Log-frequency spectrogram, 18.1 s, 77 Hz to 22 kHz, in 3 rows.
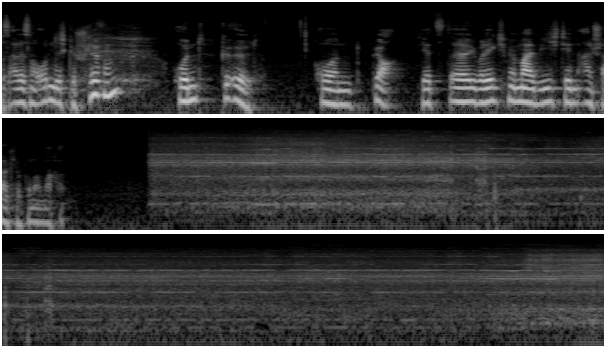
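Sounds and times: electric motor whining: 7.5s - 18.0s.

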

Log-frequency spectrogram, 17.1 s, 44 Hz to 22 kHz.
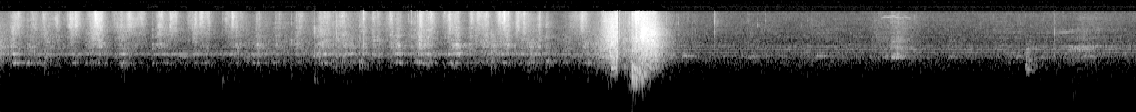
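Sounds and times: paintbrush swishes: 0.0s - 10.0s.

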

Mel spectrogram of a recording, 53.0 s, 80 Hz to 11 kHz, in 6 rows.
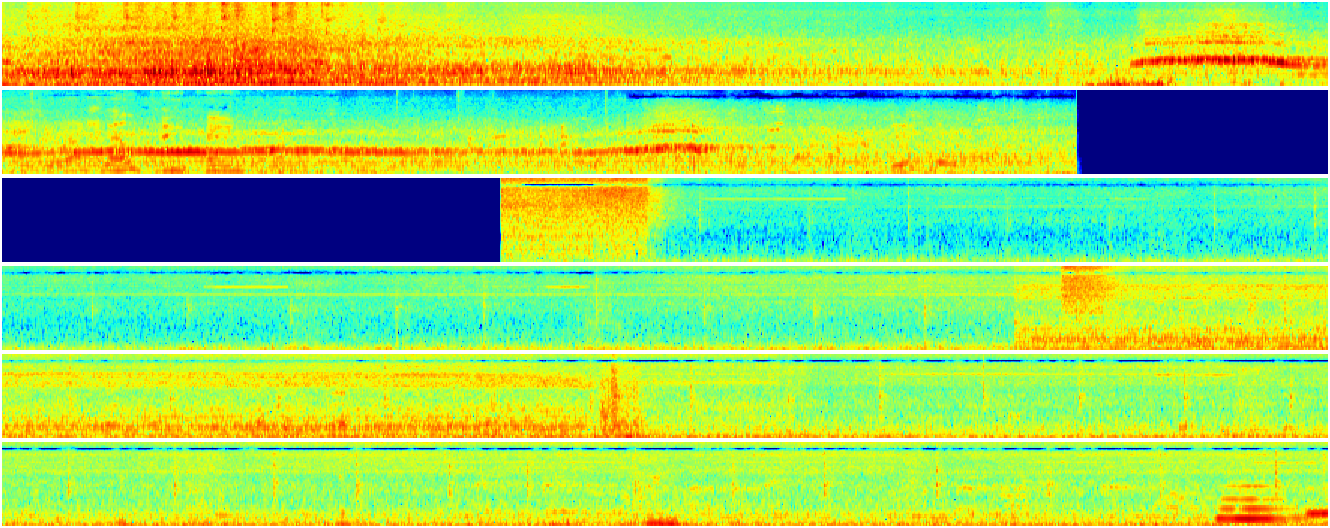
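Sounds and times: steam locomotive rumbling: 0.0s - 14.8s, 27.3s - 53.0s
loud hiss of steam: 21.0s - 22.4s, 33.2s - 53.0s
light ticking: 31.9s - 51.3s
steady low rumble: 33.3s - 52.1s
light regular clicks: 39.2s - 51.3s.

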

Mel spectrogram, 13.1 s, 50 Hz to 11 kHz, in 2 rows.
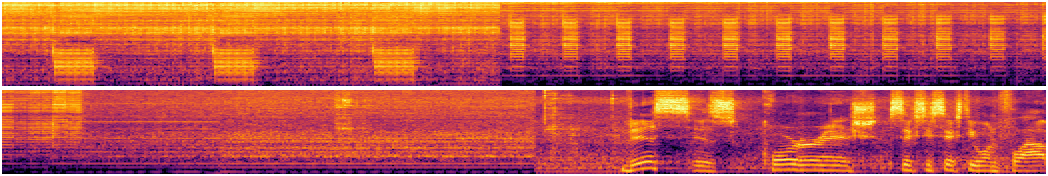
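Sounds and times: welding arc buzzing and pulsing: 0.0s - 7.2s.

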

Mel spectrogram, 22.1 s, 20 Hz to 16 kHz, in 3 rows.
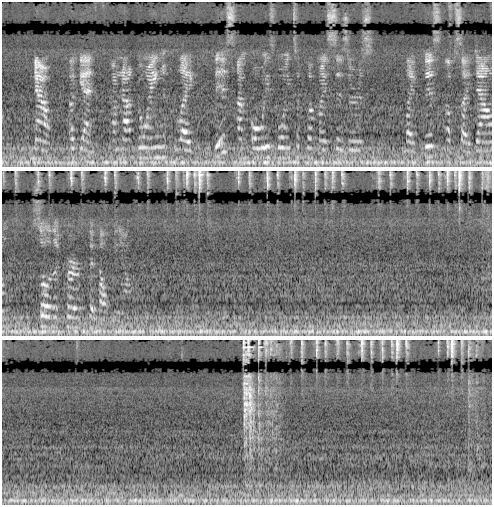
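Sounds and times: mechanical whir with low hum: 0.0s - 22.0s
shears snipping fur: 8.4s - 14.8s.

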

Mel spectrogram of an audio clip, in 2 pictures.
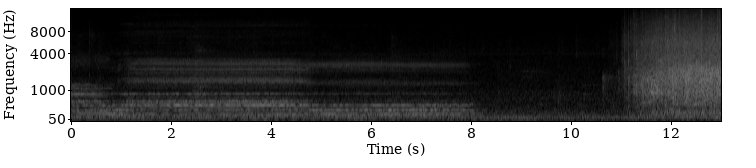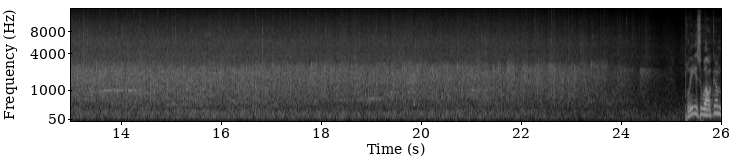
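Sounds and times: large audience applauding: 11.0s - 25.0s.

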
